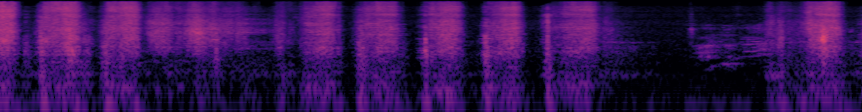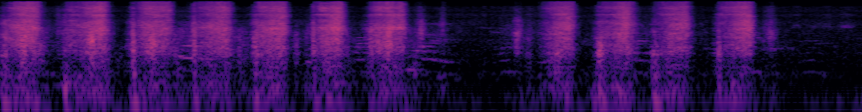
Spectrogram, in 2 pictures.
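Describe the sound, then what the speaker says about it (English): A carved wooden jerkbait lure is hand-sanded with sandpaper, a close, steady run of back-and-forth rasping strokes with a short pause midway, no talking over it. "I'm just going to be using some sandpaper to sand this to shape."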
